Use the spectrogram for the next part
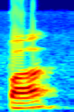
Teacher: देखिए च का, और नीचे ये प फ ब में, देखिए प फ पढ़िएगा तो ओष्ठ दोनों सटेगा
